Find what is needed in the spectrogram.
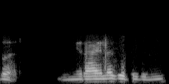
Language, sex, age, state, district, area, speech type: Marathi, male, 30-45, Maharashtra, Ratnagiri, urban, conversation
